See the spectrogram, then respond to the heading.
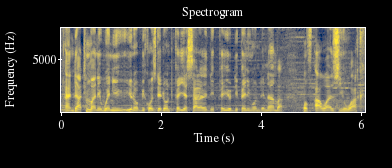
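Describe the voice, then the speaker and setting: A Ugandan man in his thirties, an earnest interview guest, speaks in a mid-range voice with fairly even intonation. His manner is measured, and he often restarts his sentences during this casual interview. It takes place indoors in a bright hotel lounge, recorded on a handheld lapel mic.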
